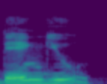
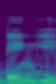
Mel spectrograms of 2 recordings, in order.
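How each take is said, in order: First: The word ends with an 'oo' vowel. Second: The word ends with an 'ee' vowel. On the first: The speaker calls it wrong. "डेंगू या डेंगी बोलते हैं इसे" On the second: The speaker calls it right. "सही pronunciation डेंगी है"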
